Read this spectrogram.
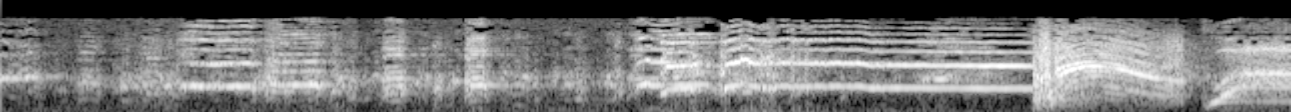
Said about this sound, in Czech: Quiet! Stupid bird!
